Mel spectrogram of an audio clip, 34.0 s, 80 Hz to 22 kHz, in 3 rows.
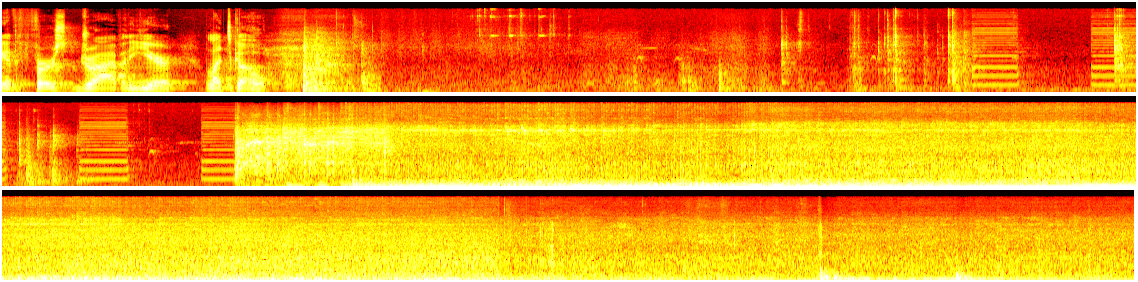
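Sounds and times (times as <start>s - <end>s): short electronic beeps: 9.7s - 10.2s, 10.9s - 11.5s, 12.1s - 12.7s, 13.3s - 13.7s
car engine starting and idling: 13.6s - 34.0s.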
